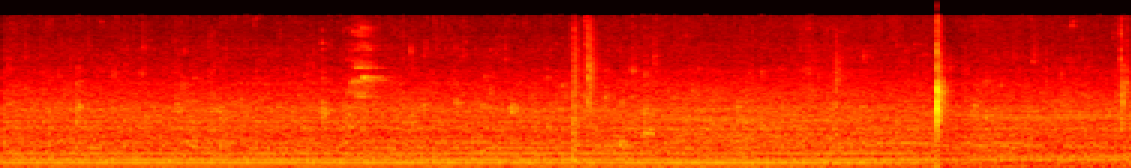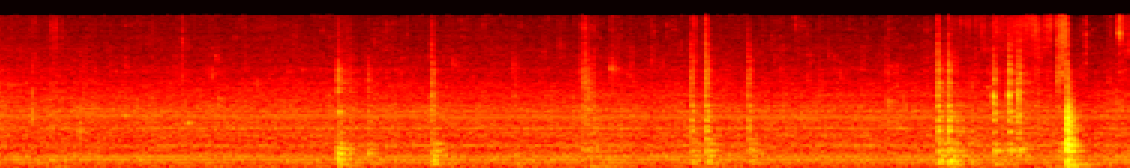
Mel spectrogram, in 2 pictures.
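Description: Steady mechanical hum with a faint trickle of water, broken by scattered light clicks and taps. The sharpest click comes about six seconds in, and a cluster of taps comes near the end.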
